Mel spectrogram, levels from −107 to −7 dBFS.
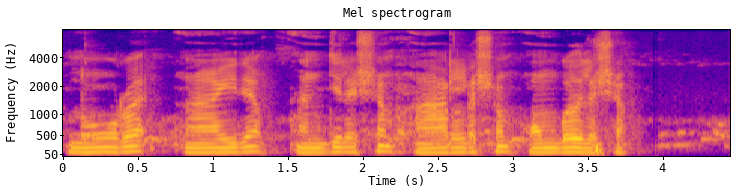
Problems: background sounds at intervals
